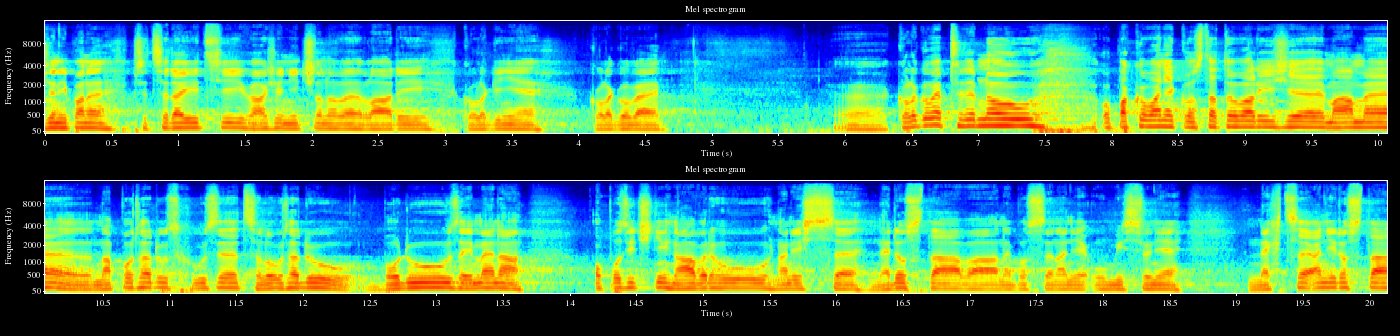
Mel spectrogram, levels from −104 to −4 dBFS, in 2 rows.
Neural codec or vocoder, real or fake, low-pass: none; real; 14.4 kHz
